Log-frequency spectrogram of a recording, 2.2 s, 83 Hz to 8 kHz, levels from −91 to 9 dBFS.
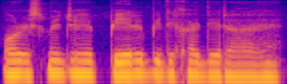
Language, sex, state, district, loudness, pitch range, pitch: Hindi, male, Arunachal Pradesh, Papum Pare, -14 LUFS, 135-145 Hz, 140 Hz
